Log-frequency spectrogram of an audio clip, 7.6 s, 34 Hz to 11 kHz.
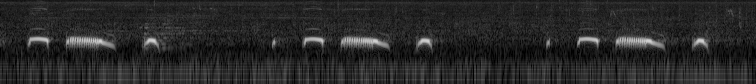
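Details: Spotted dove in the Thổ Đồng voice style, used to lure wild doves into cooing back: three soft, low phrases about 2.5 seconds apart, each a short note, an arched coo, a long falling coo and a brief closing note.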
